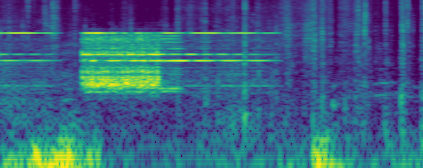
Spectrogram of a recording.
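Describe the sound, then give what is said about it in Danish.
A telephone bell rings at Bredegård Lokalradio for an incoming listener call, in one sustained burst of about a second, bright and fairly loud, its tone lingering faintly before quieter room noise follows. “Så tager du telefonen.”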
